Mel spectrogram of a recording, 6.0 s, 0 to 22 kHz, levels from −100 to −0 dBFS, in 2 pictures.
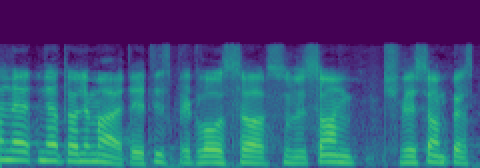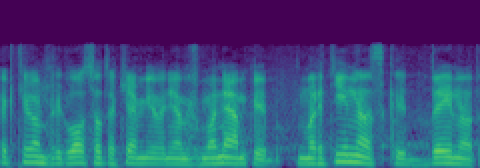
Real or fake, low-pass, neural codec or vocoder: fake; 7.2 kHz; codec, 16 kHz, 2 kbps, FreqCodec, larger model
